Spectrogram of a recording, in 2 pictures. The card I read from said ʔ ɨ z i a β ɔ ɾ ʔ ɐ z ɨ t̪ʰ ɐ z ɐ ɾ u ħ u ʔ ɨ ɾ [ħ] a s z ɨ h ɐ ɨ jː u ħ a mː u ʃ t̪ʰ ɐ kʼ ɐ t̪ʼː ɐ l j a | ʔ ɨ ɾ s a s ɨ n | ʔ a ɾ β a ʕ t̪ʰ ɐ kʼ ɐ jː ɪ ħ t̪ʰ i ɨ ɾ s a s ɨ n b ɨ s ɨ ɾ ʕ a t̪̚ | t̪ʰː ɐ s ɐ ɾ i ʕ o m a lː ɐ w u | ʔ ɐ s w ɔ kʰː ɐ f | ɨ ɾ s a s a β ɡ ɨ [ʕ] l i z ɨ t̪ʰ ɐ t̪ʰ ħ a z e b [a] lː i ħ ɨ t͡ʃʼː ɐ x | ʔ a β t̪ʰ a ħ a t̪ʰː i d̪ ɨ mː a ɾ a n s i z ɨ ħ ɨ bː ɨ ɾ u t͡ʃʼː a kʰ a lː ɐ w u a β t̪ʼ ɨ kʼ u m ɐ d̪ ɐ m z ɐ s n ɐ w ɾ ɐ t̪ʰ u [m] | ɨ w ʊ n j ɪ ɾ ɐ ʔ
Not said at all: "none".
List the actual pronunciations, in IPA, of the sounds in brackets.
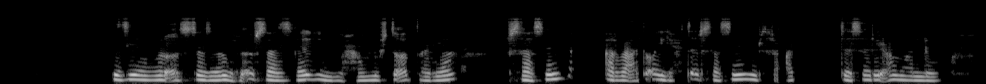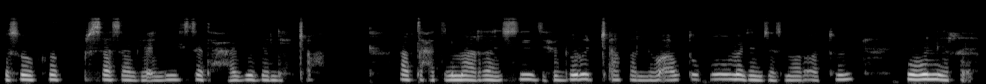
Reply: s, ʕ, ɐ, n

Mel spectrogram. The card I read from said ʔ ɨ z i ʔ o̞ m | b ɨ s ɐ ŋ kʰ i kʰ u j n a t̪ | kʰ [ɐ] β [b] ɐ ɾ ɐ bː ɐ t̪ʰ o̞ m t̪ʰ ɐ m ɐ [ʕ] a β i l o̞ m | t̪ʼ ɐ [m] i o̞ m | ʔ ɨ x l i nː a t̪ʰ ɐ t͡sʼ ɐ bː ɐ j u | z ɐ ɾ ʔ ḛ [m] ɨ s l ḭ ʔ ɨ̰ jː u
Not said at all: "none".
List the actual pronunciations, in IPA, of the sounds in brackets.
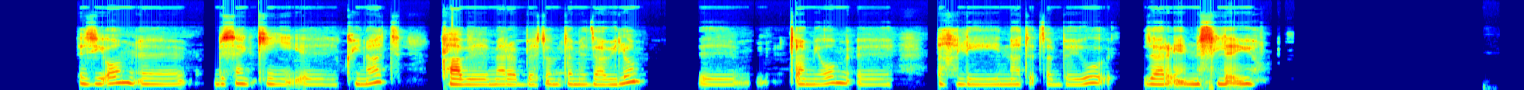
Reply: a, m, z, m, m

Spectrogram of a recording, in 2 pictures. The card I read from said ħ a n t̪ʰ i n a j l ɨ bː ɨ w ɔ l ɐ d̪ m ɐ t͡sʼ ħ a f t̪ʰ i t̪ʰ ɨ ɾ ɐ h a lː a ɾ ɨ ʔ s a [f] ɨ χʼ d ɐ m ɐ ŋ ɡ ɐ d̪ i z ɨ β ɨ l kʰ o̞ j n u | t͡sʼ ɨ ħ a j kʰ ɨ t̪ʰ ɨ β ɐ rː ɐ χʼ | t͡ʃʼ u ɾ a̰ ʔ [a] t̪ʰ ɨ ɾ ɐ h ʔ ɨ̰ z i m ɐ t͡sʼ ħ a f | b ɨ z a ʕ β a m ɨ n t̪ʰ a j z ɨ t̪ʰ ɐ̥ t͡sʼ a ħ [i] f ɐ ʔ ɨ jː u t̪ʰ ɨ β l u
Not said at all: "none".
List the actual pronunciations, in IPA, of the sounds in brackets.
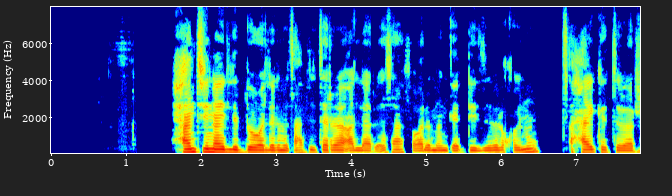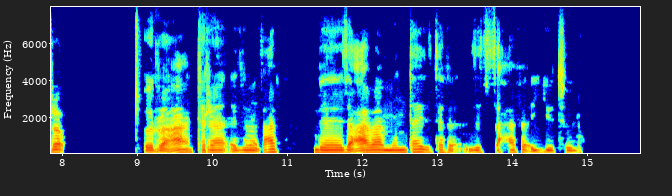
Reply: f, a, a

